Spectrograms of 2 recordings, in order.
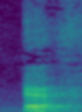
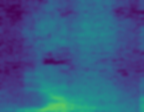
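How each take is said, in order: First: ایف with a crisp glottal start, no y; ایف, sharp clean onset. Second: یف said slowly with a y glide, the wrong way; wrong yef. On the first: Teacher shows the correct ایف after the wrong یف. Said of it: "ای کی طرح sharp sound سے شروع ہوگا". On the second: Teacher shows students the wrong pronunciation یف. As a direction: demonstrate the mistake یف, slow. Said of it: "آپ اس کو یف نہ کہیں". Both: Shown as a demonstration.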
